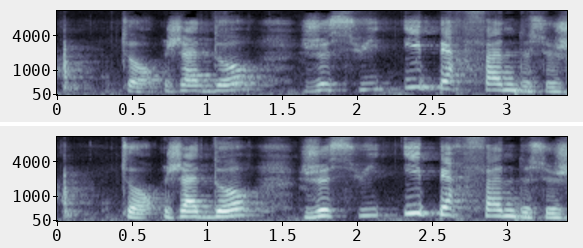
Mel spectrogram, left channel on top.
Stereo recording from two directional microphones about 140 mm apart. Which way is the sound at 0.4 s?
50° right (ahead or behind).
